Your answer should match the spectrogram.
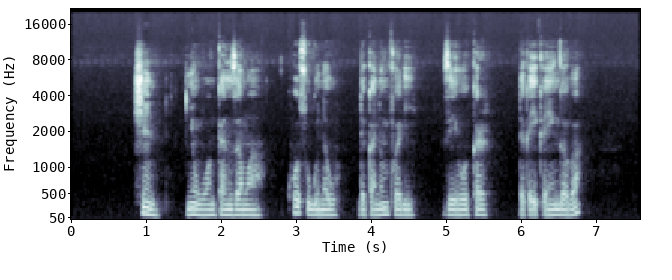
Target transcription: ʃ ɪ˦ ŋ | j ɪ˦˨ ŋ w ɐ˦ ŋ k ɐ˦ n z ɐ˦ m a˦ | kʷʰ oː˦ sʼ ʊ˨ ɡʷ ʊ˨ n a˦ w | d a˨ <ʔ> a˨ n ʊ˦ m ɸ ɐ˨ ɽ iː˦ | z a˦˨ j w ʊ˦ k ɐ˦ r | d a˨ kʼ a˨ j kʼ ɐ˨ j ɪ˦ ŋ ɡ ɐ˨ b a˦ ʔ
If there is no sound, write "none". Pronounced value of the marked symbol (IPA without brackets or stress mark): k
